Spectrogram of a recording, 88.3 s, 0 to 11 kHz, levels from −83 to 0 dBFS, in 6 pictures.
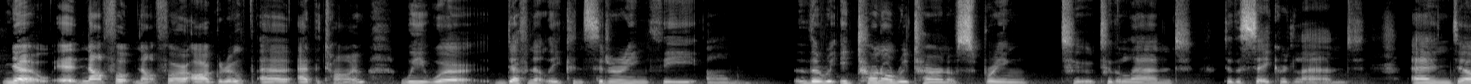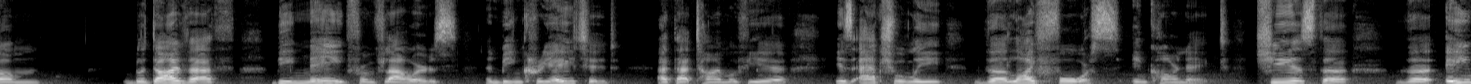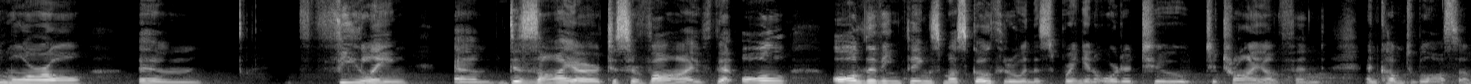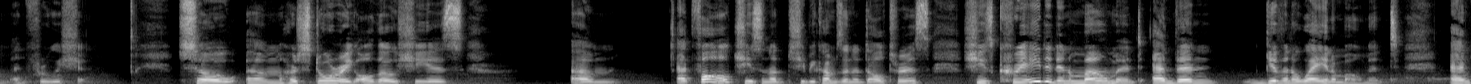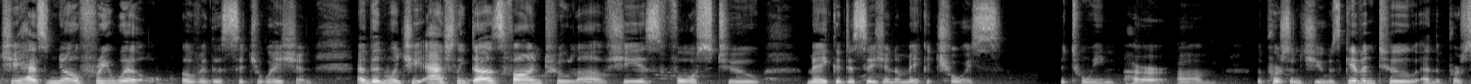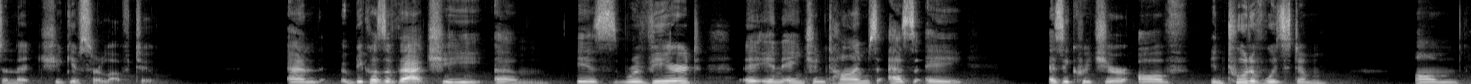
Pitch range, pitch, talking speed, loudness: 170-220 Hz, 190 Hz, 125 wpm, -23 LUFS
